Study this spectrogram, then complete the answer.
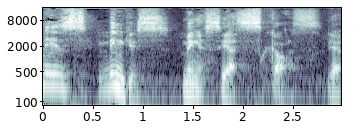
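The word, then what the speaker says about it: Menzies: His name is Mingus. Mingus. Yes. Goth. Yeah. Ming. Yeah. But it's pronounced it's it's spelled M E N Z I S.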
